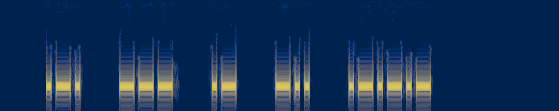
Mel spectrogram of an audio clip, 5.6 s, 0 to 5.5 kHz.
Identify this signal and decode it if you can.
Morse code, heard as a keyed tone, about 25 wpm, spaced as for 15 wpm, 600 Hz. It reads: ROAD.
